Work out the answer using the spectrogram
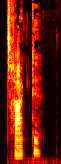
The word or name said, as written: tragte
